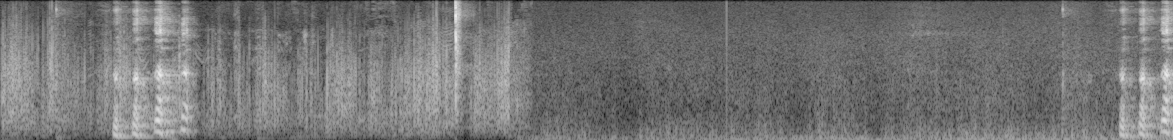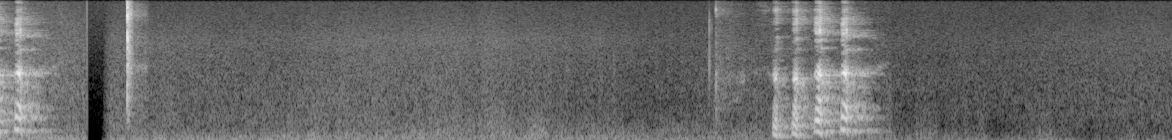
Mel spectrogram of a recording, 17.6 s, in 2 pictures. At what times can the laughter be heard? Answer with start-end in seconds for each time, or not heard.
0.4-1.5, 8.0-9.2, 14.2-15.4.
